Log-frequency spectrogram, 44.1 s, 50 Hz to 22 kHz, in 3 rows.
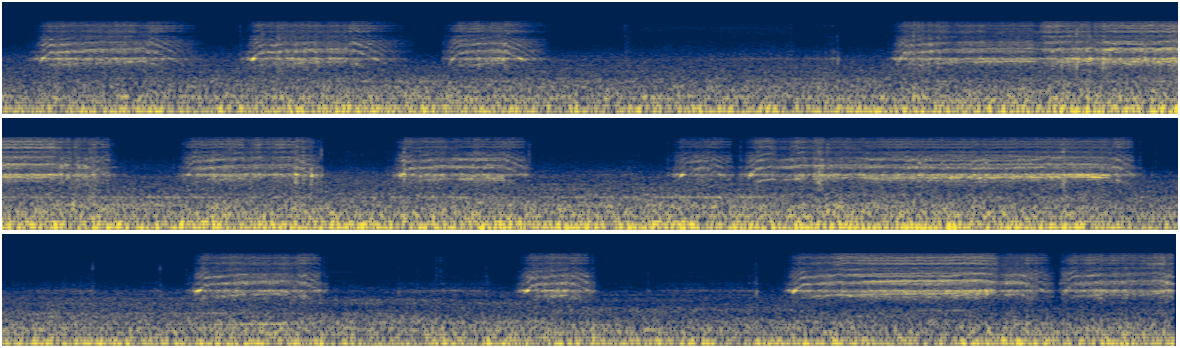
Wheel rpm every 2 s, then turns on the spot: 130, 90, 90, 40, 10, 70, 220, 210, 110, 80, 110, 40, 190, 210, 90, 30, 130, 20, 70, 60, 210, 160.
8-10 18-20 28-30 36-38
